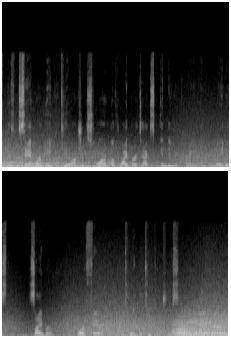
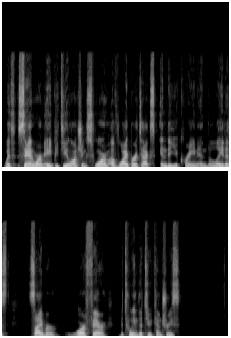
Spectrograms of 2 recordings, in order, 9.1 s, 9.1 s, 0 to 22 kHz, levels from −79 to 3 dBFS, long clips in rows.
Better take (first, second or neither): second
